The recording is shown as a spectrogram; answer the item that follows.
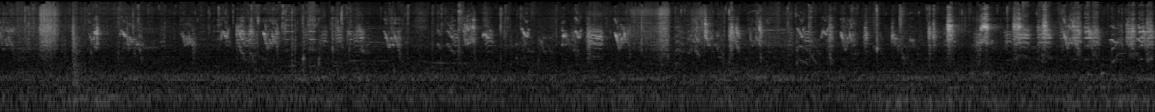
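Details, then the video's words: Several baby chickens chirp continuously, a busy chorus of thin, high peeps in quick irregular bursts, set against a steady low rumble of background noise. "Beautiful Chicks Chirping Sound"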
